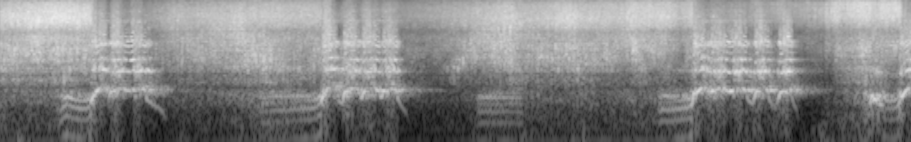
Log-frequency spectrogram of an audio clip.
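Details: Threatening dog wanting to bite people: rapid rough barks in three bursts, with a short low growl between the first two bursts.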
